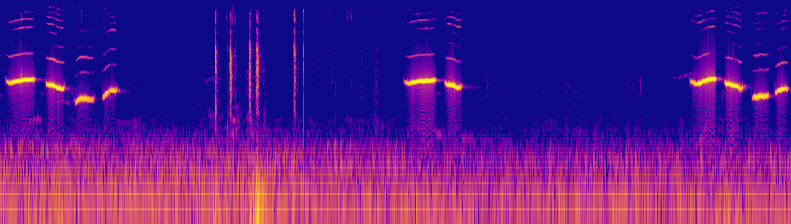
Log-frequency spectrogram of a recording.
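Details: Female White-rumped Shama, whose voice is used to stir a male into singing: a clear five-note whistled phrase, falling then rising, repeated three times about every four seconds, with a short burst of harsh rasping clicks between.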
